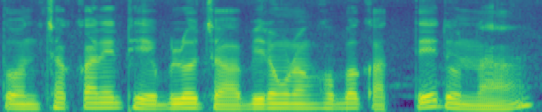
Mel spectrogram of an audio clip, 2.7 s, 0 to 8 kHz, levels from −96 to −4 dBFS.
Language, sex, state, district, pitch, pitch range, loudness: Garo, male, Meghalaya, South Garo Hills, 125 Hz, 115-130 Hz, -16 LUFS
